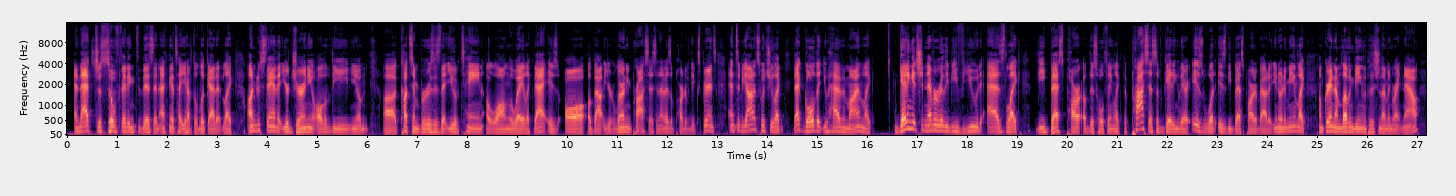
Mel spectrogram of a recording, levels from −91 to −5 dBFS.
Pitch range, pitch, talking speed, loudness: 115-140 Hz, 125 Hz, 260 wpm, -29 LUFS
